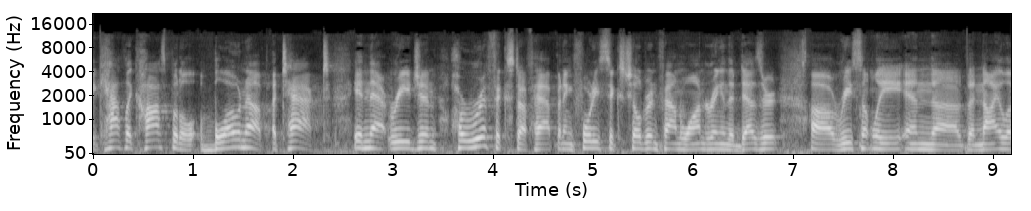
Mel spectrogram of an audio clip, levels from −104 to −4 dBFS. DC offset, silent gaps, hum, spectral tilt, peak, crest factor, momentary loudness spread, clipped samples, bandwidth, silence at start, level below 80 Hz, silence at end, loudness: under 0.1%; none; none; -4.5 dB/octave; -6 dBFS; 18 dB; 3 LU; under 0.1%; 14 kHz; 0 s; -52 dBFS; 0 s; -25 LUFS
